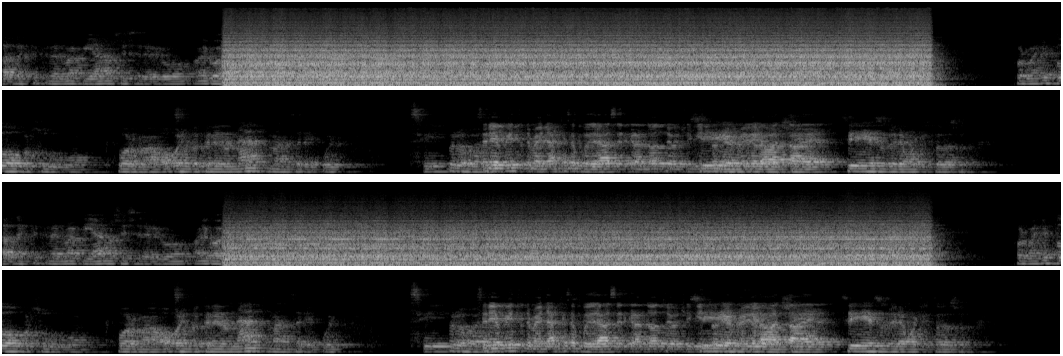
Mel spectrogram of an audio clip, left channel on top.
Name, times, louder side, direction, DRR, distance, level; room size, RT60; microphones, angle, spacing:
voice 1, 0.0-6.1 6.5-8.6 8.8-9.0 10.1-11.4 11.8-13.9 15.1-15.5 16.4-16.6 17.5-18.7 19.0-20.4, equal, 25° right, -6 dB, 5.2 m, -36 dB
sound 1, 2.2-9.3, left 4 dB, 25° left, 0.5 m, -22 dB
voice 2, 14.7-15.1 15.4-18.8, right 1 dB, 50° right, -2 dB, 7.1 m, -30 dB
19.5 x 13.5 x 4.0 m, 0.79 s
head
